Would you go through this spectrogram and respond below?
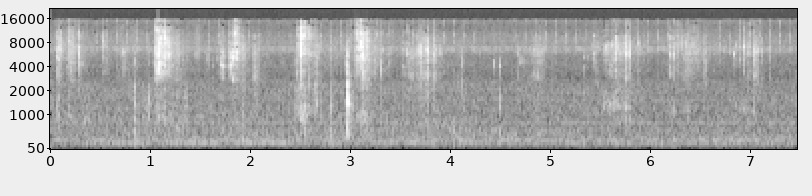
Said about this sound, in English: Some people like to hear the crunches. There's a whole culture out there called ASMR.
